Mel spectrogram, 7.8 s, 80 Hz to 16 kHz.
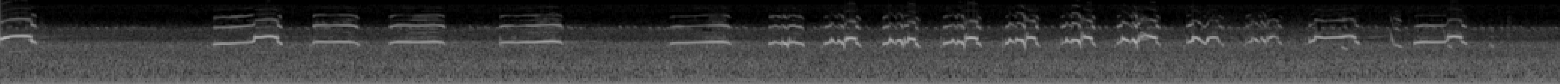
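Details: Osprey calling at its nest while the male brings the female dinner, 17 May 2016: a few spaced, ringing whistled notes, then a faster series of sharp chirps, over a quiet mechanical hum.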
